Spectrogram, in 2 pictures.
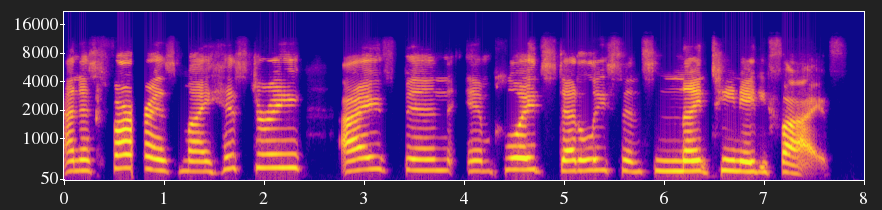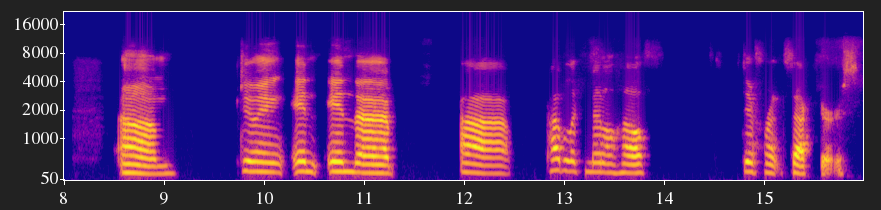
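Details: Woman with cerebral palsy, which she says is noticeable in interviews, employed since 1985 in public mental health; possible mild dysarthria in cerebral palsy.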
